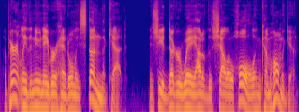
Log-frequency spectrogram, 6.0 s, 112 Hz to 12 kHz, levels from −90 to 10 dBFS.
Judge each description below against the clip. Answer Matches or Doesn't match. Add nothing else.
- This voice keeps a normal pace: Doesn't match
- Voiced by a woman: Doesn't match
